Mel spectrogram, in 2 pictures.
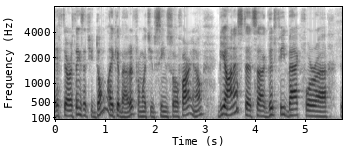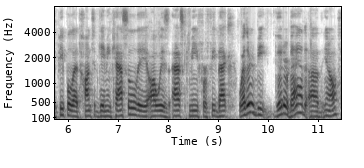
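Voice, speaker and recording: A man with a Quebec accent and fairly high pitch, at a fairly quick pace with ordinary pitch variation, on a very clean recording with a silent background. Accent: French Canadian accent in English. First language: French. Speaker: trading card game YouTuber. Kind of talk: casual card-opening video talk. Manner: halting, many fillers.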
